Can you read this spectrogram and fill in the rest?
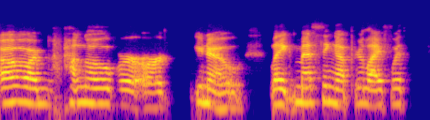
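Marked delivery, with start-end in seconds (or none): none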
